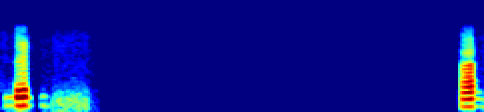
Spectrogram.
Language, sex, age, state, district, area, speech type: Dogri, female, 30-45, Jammu and Kashmir, Reasi, urban, conversation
